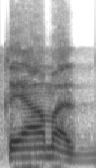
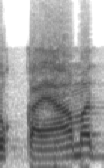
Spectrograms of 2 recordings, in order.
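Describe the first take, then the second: First: قیامت starting qi-, with a short i; correct pronunciation. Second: قیامت starting qa-, with an a after the q; wrong pronunciation. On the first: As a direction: model قیامت with zer under the qaf, qi-yaamat. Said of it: "قاف کے نیچے زیر ہے". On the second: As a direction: put zabar on the qaf of قیامت, qa-yaamat. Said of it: "قیامت نہیں کہیں گے". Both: Shown as a demonstration.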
